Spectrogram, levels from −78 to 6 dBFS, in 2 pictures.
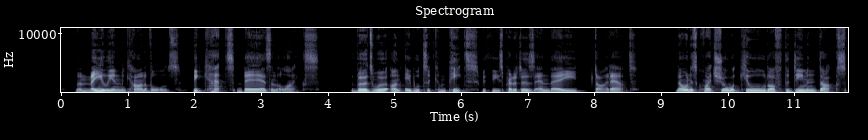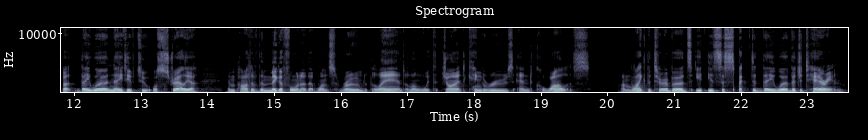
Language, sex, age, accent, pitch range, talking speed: English, male, 30-49, Australian, 110-145 Hz, 165 wpm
